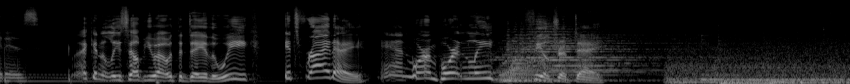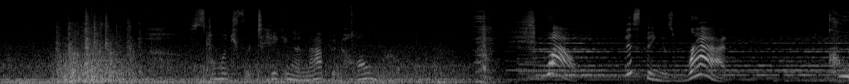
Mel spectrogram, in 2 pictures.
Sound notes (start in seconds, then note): 9.9 sighs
